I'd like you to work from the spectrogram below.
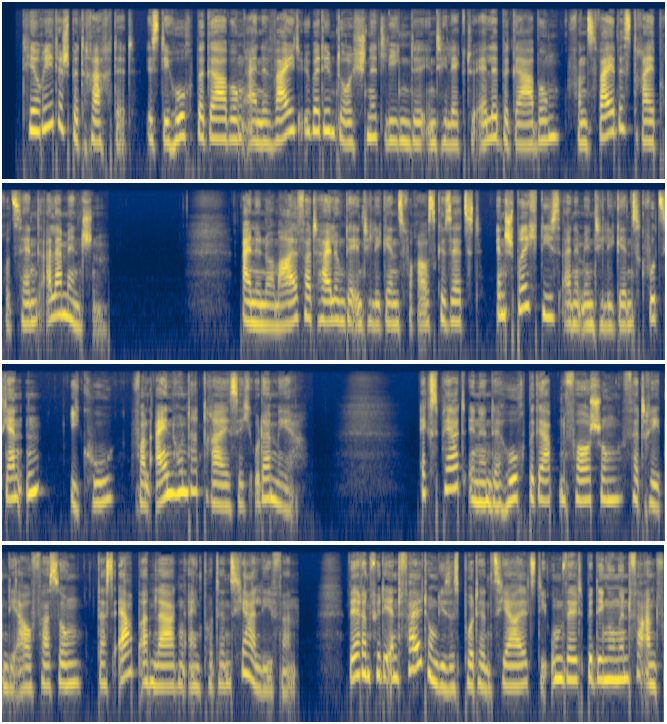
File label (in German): Ratgeber; DGHKeV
